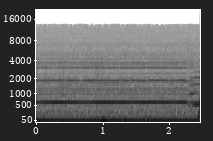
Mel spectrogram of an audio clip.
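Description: A single drone note held steady in pitch, with a low hum underneath. The note shifts slightly lower near the end and then stops.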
